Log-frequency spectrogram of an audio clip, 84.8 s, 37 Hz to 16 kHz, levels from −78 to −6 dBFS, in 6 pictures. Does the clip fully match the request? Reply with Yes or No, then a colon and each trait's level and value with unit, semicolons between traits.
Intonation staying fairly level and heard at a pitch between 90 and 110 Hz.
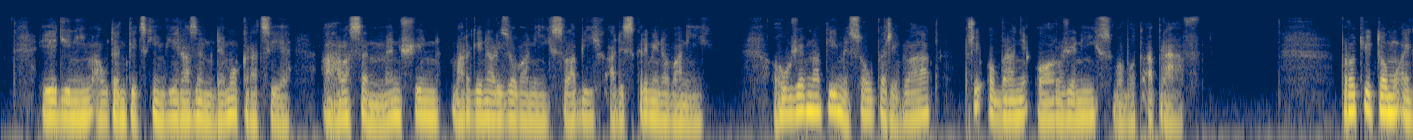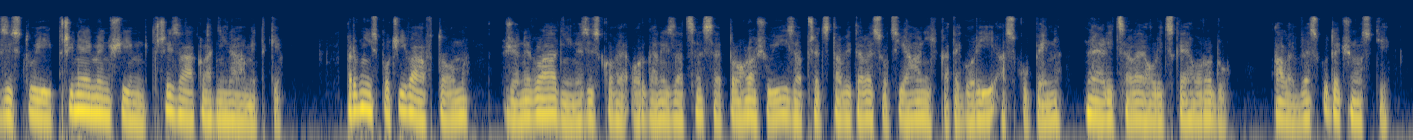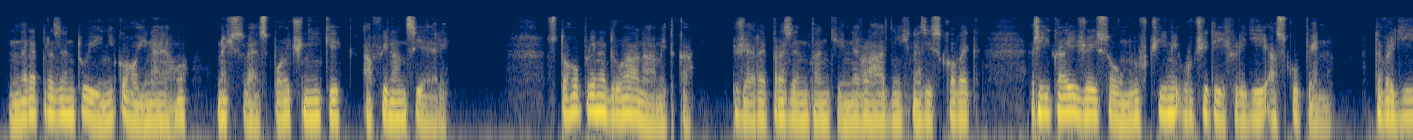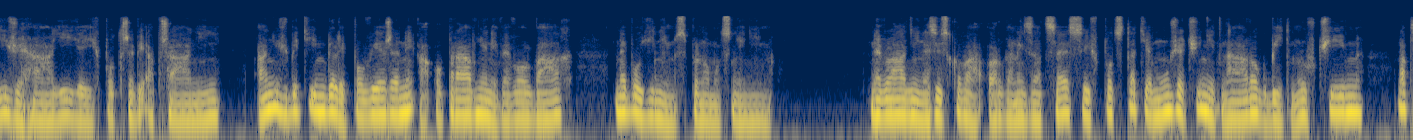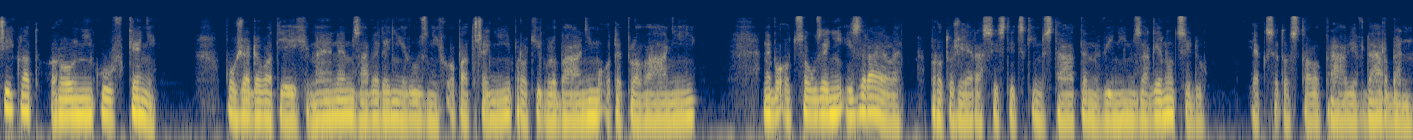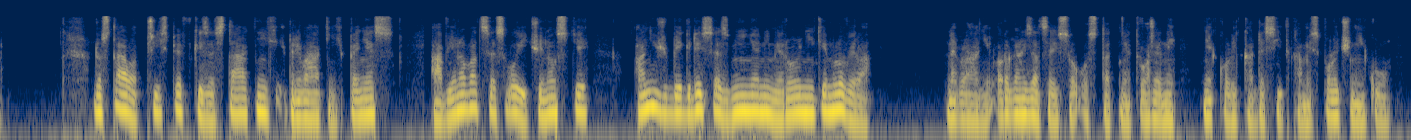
No: average, 3.5 semitones; low, 100 Hz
